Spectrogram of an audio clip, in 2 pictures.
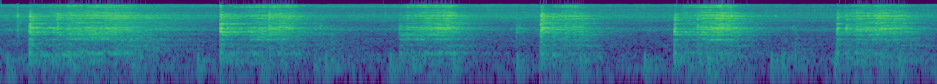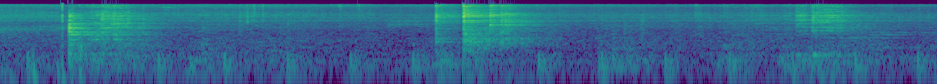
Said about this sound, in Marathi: आता काढून घेते धने पण.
